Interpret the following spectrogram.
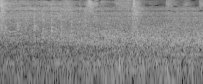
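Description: Steady hum of city traffic rising from the streets below a high-rise balcony.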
